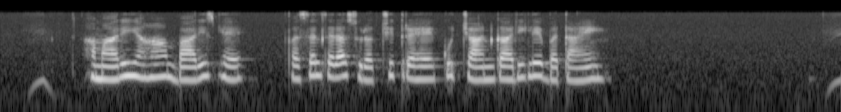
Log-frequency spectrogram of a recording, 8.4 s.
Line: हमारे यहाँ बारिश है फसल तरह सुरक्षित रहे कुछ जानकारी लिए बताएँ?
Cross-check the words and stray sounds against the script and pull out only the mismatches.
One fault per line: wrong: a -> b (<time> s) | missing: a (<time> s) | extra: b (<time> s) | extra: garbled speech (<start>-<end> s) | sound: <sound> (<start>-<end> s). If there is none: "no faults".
no faults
